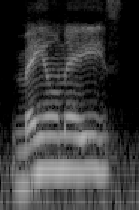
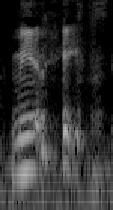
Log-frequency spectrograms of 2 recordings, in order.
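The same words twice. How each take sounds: First: "mayonnaise" said in full, "may-uh-naze"; word-list reading of "mayonnaise" with a long first vowel; careful pronunciation. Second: "mayonnaise" shortened to "man-aze"; softly said "mayonnaise" as man-aze; own casual pronunciation. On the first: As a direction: open "mayonnaise" with a clear MAY. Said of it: "I don't be saying no mayonnaise". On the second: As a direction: squash "mayonnaise" into two syllables, man-aze. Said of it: "I say mayonnaise". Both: Shown as a demonstration.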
